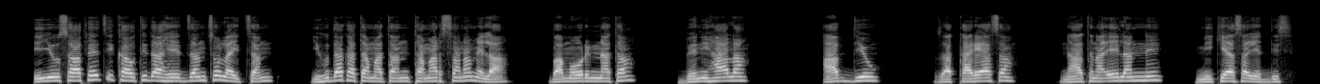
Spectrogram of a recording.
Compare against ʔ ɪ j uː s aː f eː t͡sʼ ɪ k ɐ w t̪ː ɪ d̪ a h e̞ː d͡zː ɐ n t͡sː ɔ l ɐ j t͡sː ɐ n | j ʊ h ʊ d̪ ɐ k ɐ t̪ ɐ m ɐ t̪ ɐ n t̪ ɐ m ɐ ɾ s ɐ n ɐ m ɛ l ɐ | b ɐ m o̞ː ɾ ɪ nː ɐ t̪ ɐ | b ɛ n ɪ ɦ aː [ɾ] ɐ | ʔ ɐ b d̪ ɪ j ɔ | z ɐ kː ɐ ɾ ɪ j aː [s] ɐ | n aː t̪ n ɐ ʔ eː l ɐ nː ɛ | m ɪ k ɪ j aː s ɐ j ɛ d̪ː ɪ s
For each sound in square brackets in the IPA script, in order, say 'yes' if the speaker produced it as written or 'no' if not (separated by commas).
no, yes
